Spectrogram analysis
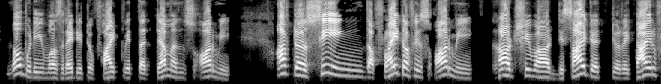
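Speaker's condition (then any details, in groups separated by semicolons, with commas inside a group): No condition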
